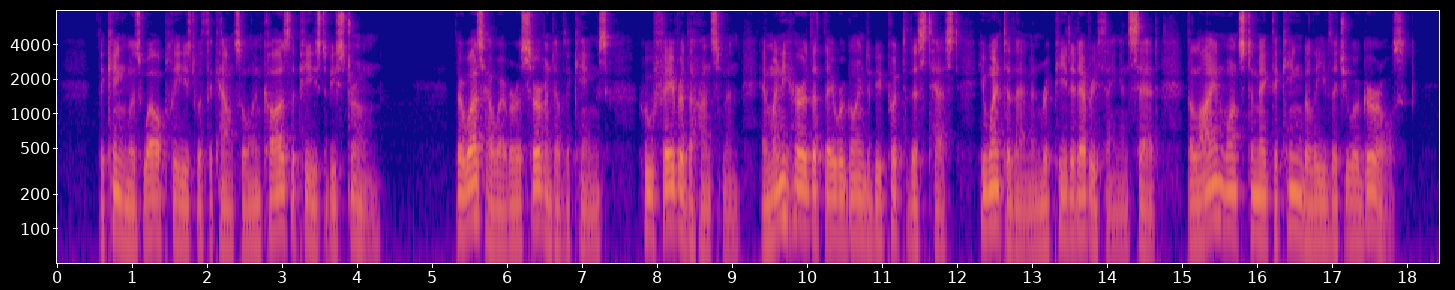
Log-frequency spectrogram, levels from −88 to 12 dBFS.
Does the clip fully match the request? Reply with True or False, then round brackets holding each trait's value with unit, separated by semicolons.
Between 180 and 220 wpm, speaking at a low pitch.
True (200 wpm; 85 Hz)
